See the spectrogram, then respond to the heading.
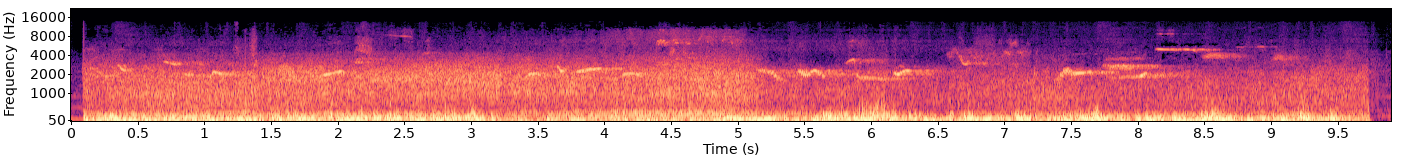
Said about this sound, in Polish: Jeden ze słuchaczy zarejestrował wczoraj ponoć kosa w trakcie godów.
